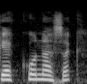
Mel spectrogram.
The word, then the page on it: geggunas'g: Mi'gmaq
